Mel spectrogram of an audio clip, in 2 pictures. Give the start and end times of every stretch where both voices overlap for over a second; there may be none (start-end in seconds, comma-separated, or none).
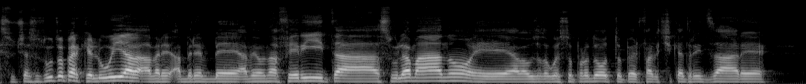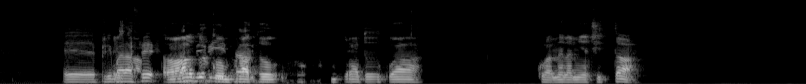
9.2-10.6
